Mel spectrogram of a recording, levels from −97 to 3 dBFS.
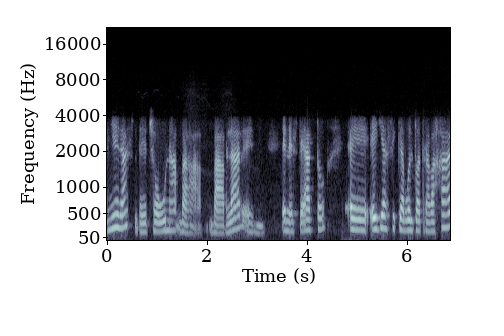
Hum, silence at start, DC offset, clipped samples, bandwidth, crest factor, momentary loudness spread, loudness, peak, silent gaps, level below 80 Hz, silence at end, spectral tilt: none; 0 s; under 0.1%; under 0.1%; 4.3 kHz; 20 dB; 10 LU; -26 LUFS; -6 dBFS; none; -66 dBFS; 0 s; -8 dB/octave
